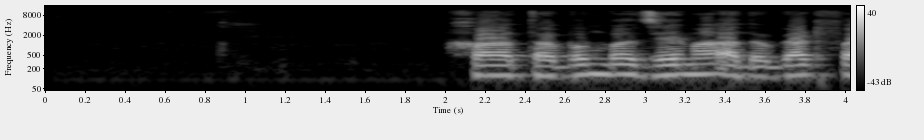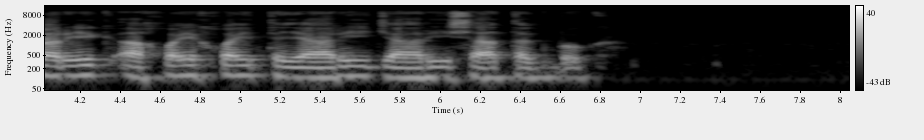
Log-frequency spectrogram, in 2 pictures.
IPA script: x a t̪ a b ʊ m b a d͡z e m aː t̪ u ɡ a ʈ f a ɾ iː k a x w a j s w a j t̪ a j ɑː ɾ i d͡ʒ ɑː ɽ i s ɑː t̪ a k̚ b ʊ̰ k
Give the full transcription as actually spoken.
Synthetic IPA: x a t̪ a b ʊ m b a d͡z e m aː d̪ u ɡ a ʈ f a ɾ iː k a x w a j x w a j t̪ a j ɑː ɾ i d͡ʒ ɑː ɾ i s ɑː t̪ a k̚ b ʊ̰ k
